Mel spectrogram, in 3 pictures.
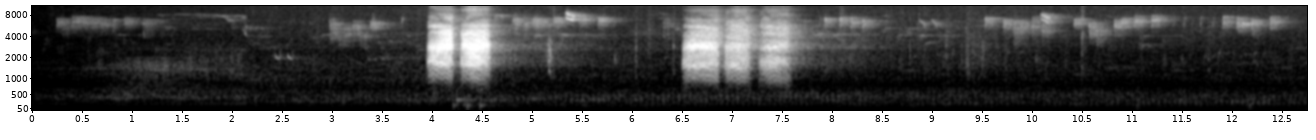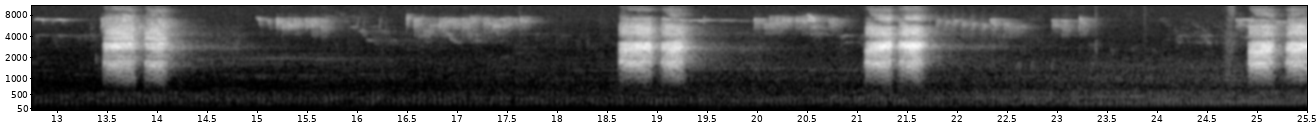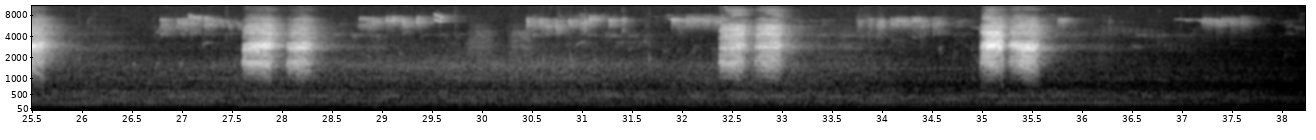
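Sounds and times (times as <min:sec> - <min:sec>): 
Eurasian jay calling: 0:04.0 - 0:05.4, 0:06.5 - 0:07.8, 0:13.5 - 0:14.3, 0:18.6 - 0:19.5, 0:21.1 - 0:22.0, 0:24.7 - 0:26.0, 0:27.5 - 0:29.2, 0:31.9 - 0:33.4, 0:34.9 - 0:36.0.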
